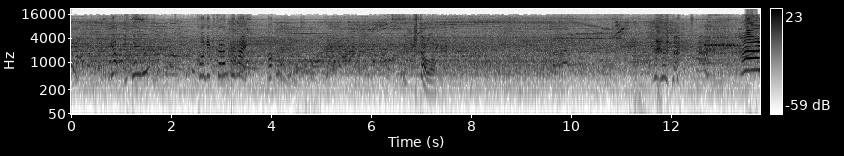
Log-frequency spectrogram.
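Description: A slot machine plays electronic music and chiming effects.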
